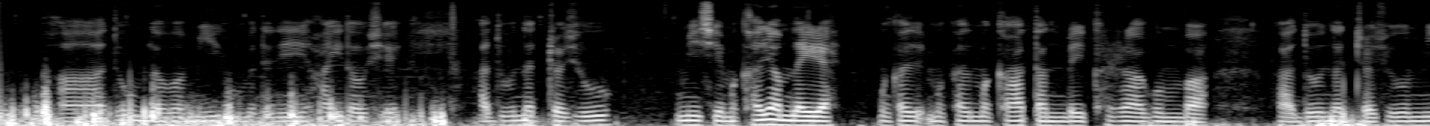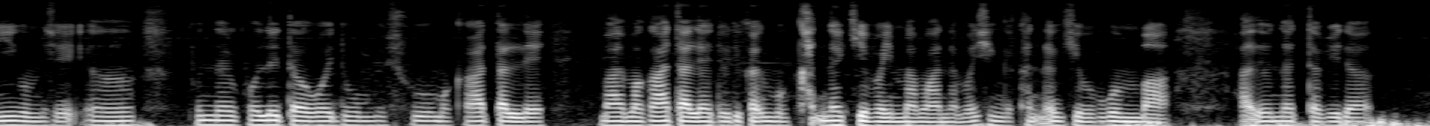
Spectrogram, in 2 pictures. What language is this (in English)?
Manipuri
